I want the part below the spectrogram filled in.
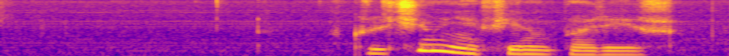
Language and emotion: Russian, sad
